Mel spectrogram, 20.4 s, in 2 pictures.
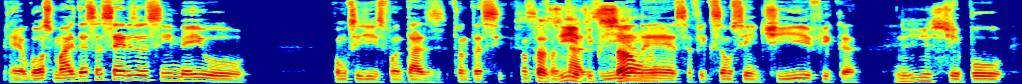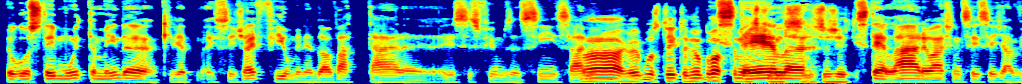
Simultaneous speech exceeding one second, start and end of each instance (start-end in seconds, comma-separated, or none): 5.4-6.7, 17.2-18.8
